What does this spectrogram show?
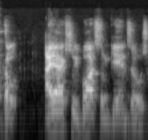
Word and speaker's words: Ganzo: I mean, hell, you can get this Gonzo. Probably the springs would probably fit. Yeah. Oh yeah. The Ganzo. Sorry, I always mispronounce it.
